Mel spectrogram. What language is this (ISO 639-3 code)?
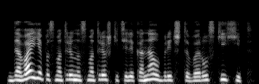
rus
